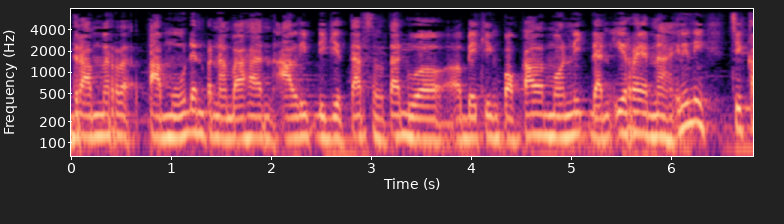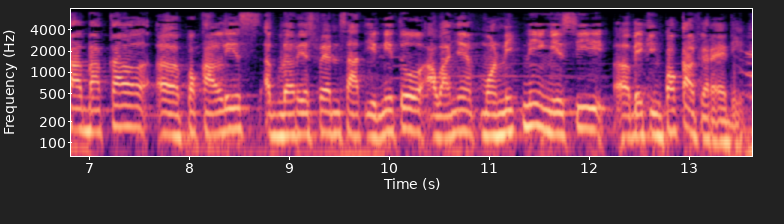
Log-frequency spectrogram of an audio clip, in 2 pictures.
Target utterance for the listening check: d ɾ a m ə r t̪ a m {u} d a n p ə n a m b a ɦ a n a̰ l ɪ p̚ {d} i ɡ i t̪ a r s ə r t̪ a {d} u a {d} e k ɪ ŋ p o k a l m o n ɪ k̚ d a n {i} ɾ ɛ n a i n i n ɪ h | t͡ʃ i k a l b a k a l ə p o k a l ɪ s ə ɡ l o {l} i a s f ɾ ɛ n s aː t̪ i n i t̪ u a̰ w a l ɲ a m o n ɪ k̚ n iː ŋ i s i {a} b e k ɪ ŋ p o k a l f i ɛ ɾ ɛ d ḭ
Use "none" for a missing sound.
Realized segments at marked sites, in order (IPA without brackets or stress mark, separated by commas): u, d, d, b, i, ɾ, ə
